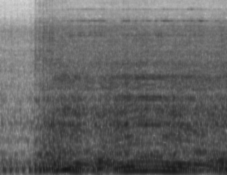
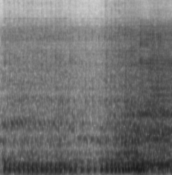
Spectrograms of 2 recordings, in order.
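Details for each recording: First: Honda Beat FI (ESP) scooter with a "nger-nger" noise on the right side, caused by loose covers; after tightening, it has an even idle with only a faint vibration buzz and no cover rattle. Normal idle. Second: Honda Beat FI (ESP) scooter at idle: a buzzy, chattering rattle from the right side, pulsing with the engine. A worn mounting boss on the air-fan cover lets the cover vibrate. Repair involved grinding the boss.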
